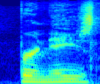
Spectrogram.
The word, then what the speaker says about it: Edward Bernays: whose name was Edward Bernays Bernays not spelled like the sauce but spelled BER any YS and what Bernie's did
